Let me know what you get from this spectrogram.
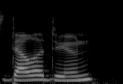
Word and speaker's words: Della Dune: Oh, it's Della Dune. – Della Dune? – Yeah. – How do you spell that? – D-E-L-L-A.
